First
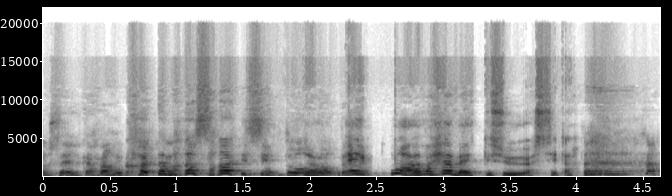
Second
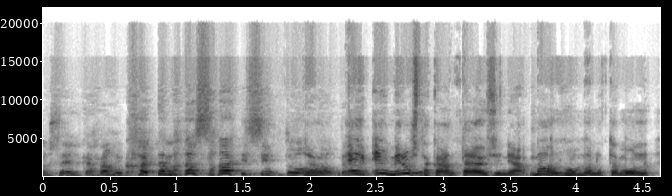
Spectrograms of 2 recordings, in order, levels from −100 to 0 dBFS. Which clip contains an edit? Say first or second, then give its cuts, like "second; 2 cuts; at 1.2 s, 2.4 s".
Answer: first; 1 cut; at 2.5 s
